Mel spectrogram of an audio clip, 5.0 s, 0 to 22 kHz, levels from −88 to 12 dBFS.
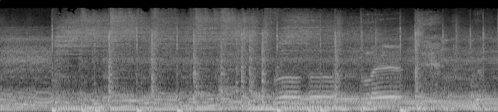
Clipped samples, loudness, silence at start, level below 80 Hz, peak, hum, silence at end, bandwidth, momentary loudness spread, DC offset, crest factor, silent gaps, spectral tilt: under 0.1%; -17 LUFS; 0 s; -26 dBFS; -6 dBFS; none; 0 s; 16.5 kHz; 3 LU; under 0.1%; 12 dB; none; -5 dB/octave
